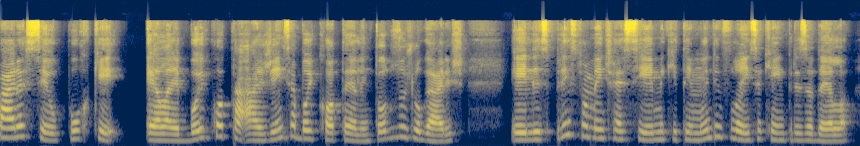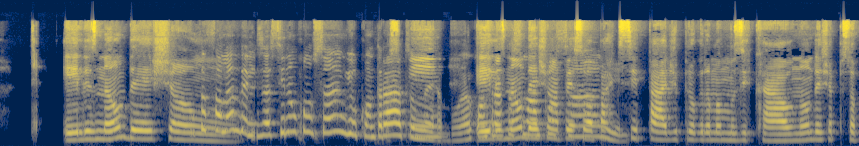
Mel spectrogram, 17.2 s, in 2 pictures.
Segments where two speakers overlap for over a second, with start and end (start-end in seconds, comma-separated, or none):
12.5-14.9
